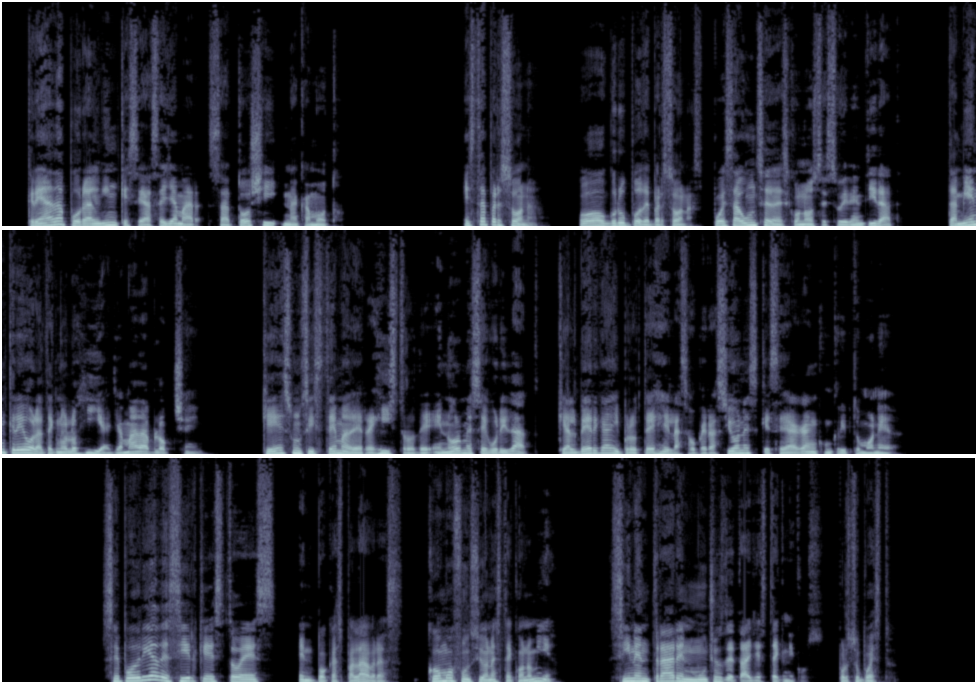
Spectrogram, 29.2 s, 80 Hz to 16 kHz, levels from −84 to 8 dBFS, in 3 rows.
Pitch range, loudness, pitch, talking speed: 110-165 Hz, -18 LUFS, 135 Hz, 140 wpm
